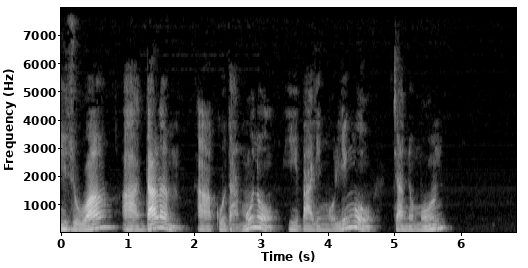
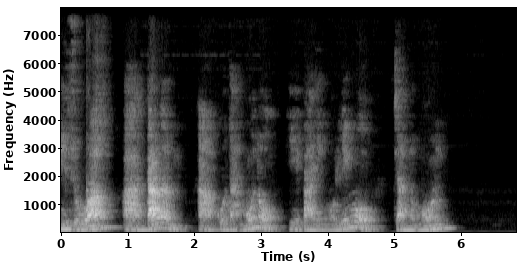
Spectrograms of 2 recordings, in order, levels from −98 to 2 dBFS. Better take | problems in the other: first | noise reduction (neural separator model SepFormer DNS4)

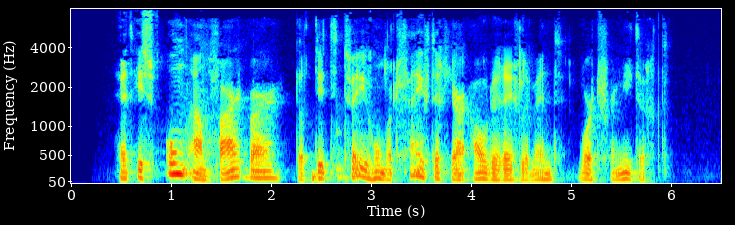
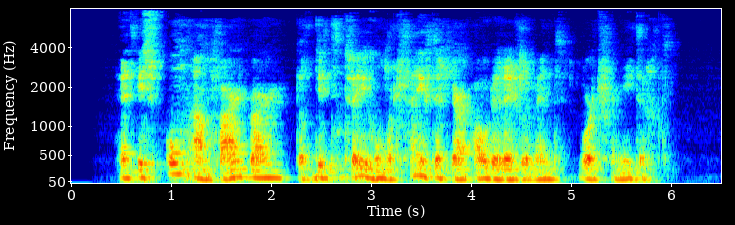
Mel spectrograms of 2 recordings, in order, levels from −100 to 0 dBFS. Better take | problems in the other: first | room echo; dies away in 0.3 s

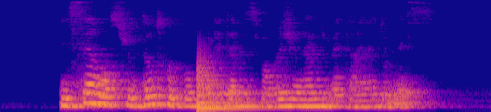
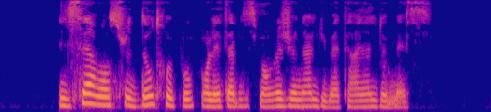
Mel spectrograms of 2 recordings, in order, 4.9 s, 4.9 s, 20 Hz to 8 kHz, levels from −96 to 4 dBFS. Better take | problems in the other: second | background sound (Drum); 1 dB below the speech // room echo; dies away in 0.9 s

